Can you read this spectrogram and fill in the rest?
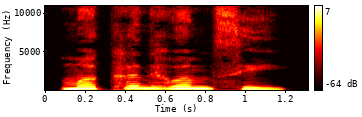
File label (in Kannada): "ಮಖಧ್ವಂಸಿ", kannada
